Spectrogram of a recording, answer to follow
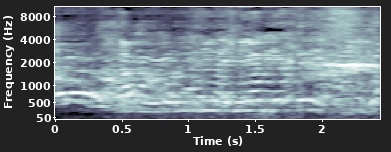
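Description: Speech: several people's voices talking over one another in chatter.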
